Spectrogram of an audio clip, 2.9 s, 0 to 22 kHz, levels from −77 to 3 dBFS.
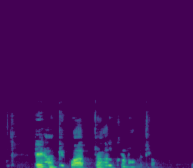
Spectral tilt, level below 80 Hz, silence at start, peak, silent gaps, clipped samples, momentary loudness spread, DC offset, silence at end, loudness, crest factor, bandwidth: -7.5 dB/octave; -66 dBFS; 0.5 s; -2 dBFS; none; under 0.1%; 14 LU; under 0.1%; 0.6 s; -19 LUFS; 20 dB; 7.6 kHz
